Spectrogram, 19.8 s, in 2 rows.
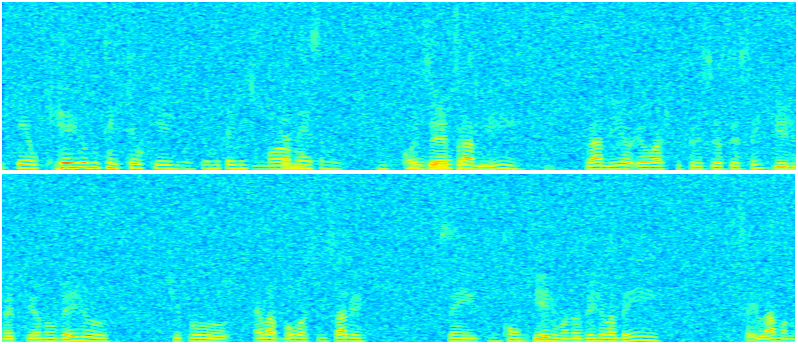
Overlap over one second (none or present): present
